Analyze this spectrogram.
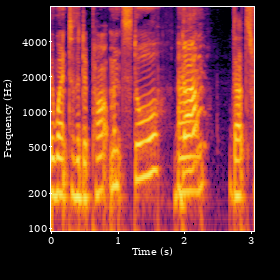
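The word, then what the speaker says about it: ГУМ: Gum? That's right. It's pronounced goom, but close.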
